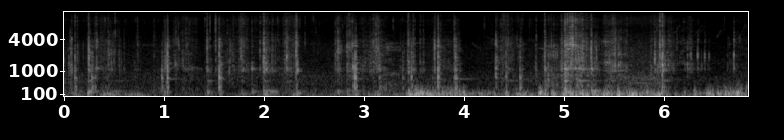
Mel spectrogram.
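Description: A hand squeezing and turning fish pieces in a wet masala and cornflour marinade on a steel plate: irregular wet squelches, slaps and clicks that get busier and louder about halfway through.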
